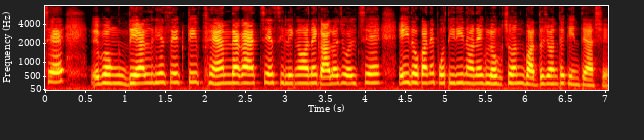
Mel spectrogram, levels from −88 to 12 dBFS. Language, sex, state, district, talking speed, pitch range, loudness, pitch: Bengali, female, West Bengal, Purulia, 170 wpm, 260-285 Hz, -15 LUFS, 270 Hz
